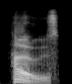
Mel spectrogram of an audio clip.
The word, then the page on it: hose: British English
